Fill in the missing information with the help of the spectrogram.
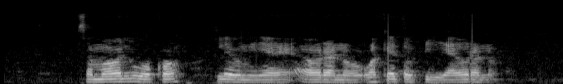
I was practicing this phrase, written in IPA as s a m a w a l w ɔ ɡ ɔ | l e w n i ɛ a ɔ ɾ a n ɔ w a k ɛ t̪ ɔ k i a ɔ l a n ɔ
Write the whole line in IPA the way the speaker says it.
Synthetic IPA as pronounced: s a m a w a l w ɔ k ɔ | l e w n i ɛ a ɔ ɾ a n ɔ w a k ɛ t̪ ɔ p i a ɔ ɾ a n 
